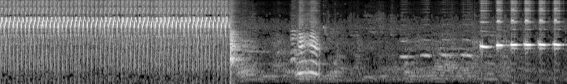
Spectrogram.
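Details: Javan myna imitating human speech, saying "Bapak": a long, loud, buzzy pulsed rasp that cuts off abruptly, then a short voice-like syllable and a series of clear level whistles, the last ones repeated rapidly.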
